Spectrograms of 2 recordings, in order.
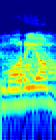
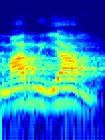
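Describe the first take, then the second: First: The name is said with 'o' vowels: Moriyom. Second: The name is said with 'a' vowels: Mariyam. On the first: This is the form used by Christians, not the Quran. The speaker calls it wrong. "কোরআনে কোন জায়গায় আপনি মরিয়ম পাবেন না" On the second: This is the form found in the Quran. The speaker calls it right. "পাবেন মারিয়াম"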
